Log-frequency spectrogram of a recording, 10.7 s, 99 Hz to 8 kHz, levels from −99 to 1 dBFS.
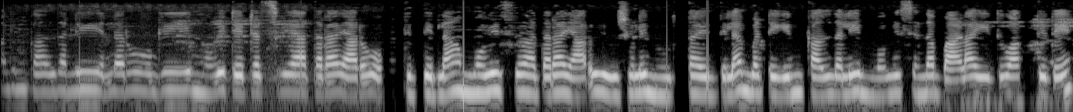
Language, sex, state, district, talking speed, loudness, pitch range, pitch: Kannada, female, Karnataka, Bellary, 115 wpm, -28 LUFS, 200-225 Hz, 210 Hz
